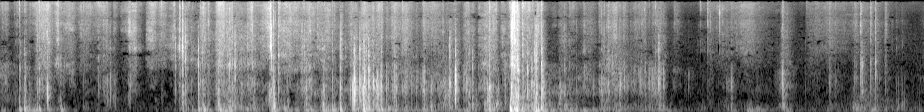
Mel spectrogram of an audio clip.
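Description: Card-deck packaging being torn and crinkled by hand, a dense crackling rustle with one louder crack about five seconds in, fading to lighter handling near the end.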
